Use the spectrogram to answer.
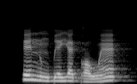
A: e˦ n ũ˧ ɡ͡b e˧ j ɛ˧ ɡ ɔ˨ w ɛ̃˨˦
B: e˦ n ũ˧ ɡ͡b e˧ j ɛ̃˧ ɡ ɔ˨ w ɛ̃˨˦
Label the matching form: A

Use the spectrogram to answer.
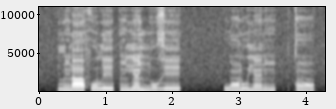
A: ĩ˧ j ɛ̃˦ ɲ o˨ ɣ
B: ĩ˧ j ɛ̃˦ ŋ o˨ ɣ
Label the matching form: A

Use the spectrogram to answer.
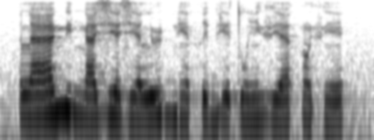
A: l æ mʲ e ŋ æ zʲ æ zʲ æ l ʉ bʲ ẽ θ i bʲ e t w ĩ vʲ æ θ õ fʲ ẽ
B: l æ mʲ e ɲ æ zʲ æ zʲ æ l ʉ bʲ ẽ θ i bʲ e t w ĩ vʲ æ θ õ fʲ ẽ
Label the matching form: A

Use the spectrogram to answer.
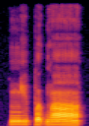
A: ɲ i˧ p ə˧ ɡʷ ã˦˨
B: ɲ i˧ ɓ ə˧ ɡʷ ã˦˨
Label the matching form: A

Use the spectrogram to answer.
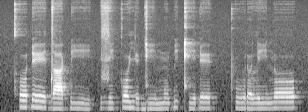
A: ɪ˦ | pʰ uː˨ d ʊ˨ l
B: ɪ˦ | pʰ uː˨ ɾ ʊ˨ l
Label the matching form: B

